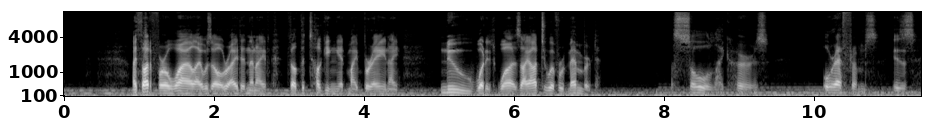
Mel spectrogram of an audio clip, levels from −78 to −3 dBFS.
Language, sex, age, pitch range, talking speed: English, male, 30-49, 95-110 Hz, 180 wpm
